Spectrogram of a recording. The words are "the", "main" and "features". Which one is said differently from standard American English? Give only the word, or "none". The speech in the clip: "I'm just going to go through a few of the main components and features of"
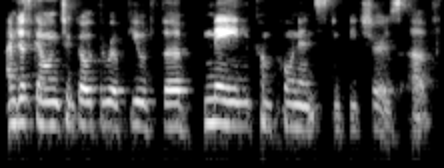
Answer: none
